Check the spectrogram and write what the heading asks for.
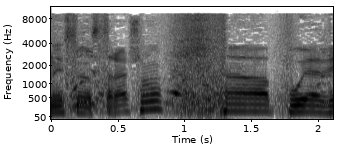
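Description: A man talking: Bulgarian sports commentary, with a brief hiss about a second in.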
